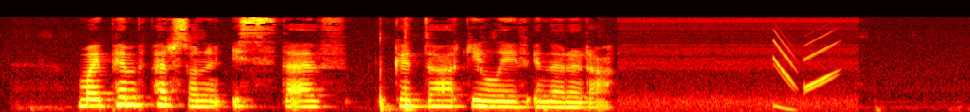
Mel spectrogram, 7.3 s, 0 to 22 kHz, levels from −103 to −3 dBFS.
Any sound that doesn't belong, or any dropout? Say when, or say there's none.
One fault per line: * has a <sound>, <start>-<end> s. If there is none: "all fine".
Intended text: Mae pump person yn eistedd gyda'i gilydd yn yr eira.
* has a chirp, 5.8-6.3 s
